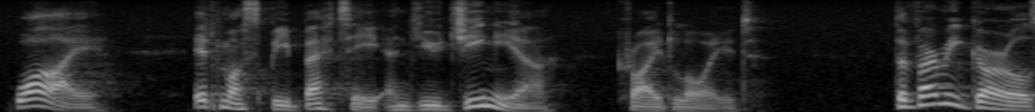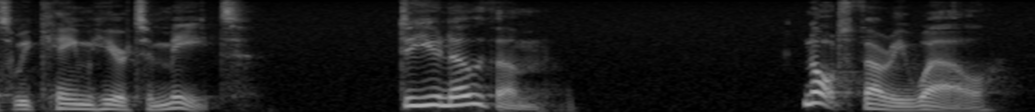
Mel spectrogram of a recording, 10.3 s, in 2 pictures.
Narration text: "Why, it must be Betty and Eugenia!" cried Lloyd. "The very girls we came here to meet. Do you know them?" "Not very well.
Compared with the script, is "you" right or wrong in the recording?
right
